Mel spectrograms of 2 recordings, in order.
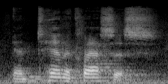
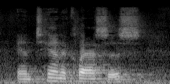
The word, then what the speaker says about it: antanaclasis: And it is antanaklasis, if I've pronounced it correctly, A-N-T-A-N-A-C-L-A-S-I-S, antanaklasis.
